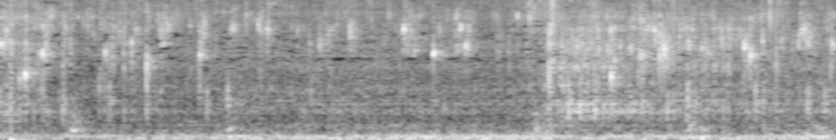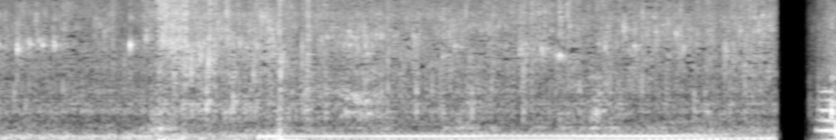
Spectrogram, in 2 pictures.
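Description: Potato pieces sizzle and crackle in hot oil with dried red chilli, bay leaf and whole cumin, a dense close frying hiss that swells as the potatoes go in, then cuts off abruptly near the end.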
